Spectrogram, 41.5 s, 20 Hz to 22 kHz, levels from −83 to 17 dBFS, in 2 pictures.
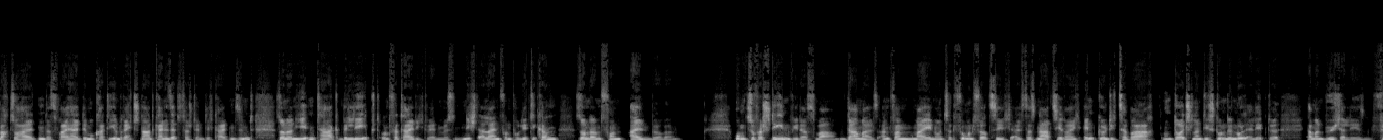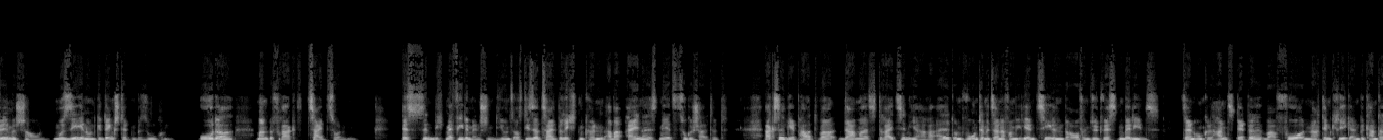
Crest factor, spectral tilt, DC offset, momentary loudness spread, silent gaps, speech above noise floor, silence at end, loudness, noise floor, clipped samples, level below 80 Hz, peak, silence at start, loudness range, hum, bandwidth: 16 dB; -5 dB/octave; under 0.1%; 12 LU; none; 32 dB; 0 s; -20 LUFS; -52 dBFS; under 0.1%; -60 dBFS; -4 dBFS; 0 s; 3 LU; none; 11.5 kHz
